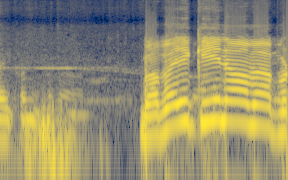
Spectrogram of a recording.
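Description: A man speaking, with a short break about a second in before the voice resumes.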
